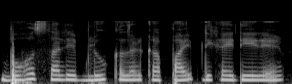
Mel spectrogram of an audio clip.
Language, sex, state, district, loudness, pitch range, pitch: Hindi, female, Arunachal Pradesh, Papum Pare, -20 LUFS, 205-215 Hz, 210 Hz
